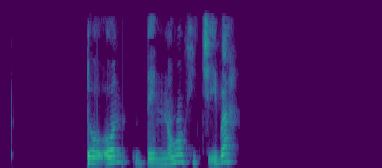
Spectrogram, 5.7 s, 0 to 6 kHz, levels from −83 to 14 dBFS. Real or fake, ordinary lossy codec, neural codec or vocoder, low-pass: real; MP3, 48 kbps; none; 5.4 kHz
